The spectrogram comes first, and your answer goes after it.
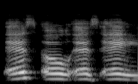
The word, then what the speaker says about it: Sosa: It's Sosa. That's how you spell last name. It's S O S A. It's not dope DNA. It's Sosa, not SO. That's you saying so like a drink.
